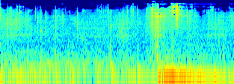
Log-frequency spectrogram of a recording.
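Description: Keys jingle in a few quick metallic shakes as they are handed over, with a louder rattle near the end, over a steady low rumble of an idling vehicle.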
